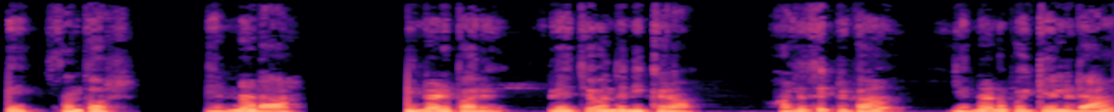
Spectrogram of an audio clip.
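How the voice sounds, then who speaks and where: A man's voice: high-pitched, fairly quick, warm tone. A man voicing a concerned young male college friend who urges his pal to hurry. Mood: urgent. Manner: urgent, hurrying.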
